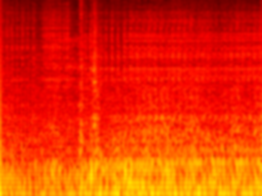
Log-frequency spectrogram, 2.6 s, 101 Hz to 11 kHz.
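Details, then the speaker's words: 1985 Mazda B2000 ute, 2L carbureted distributor engine, recently new points, cold start with no choke and a few pedal pumps: steady low four-cylinder rumble, even with a light rattle; normal cold start idle. "so you can hear our wellet runs now no choke this time few pumps I mean you can't complain about that"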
